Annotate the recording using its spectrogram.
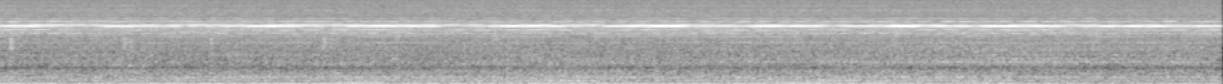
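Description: A steady low background hum with a thin, high-pitched whine running through it, unchanging throughout.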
